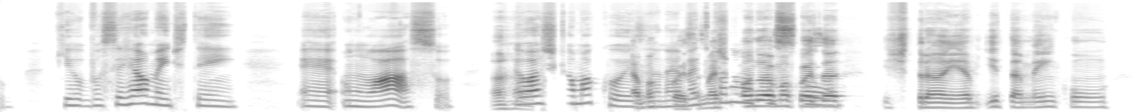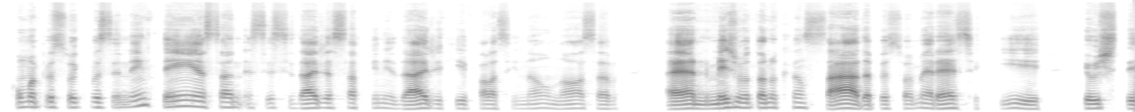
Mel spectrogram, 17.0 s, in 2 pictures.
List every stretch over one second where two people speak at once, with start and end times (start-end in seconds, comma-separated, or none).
4.7-6.2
